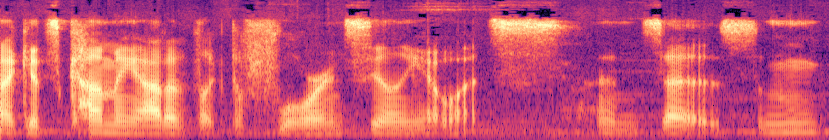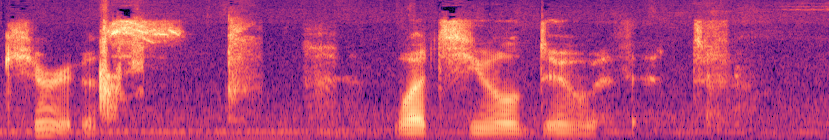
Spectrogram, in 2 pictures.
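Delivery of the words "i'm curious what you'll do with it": low, gravel-edged, barely audible whisper. Narrator voicing a voice that reverberates through the dungeon, low gravelly voice. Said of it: "It's a low gravelly voice".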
